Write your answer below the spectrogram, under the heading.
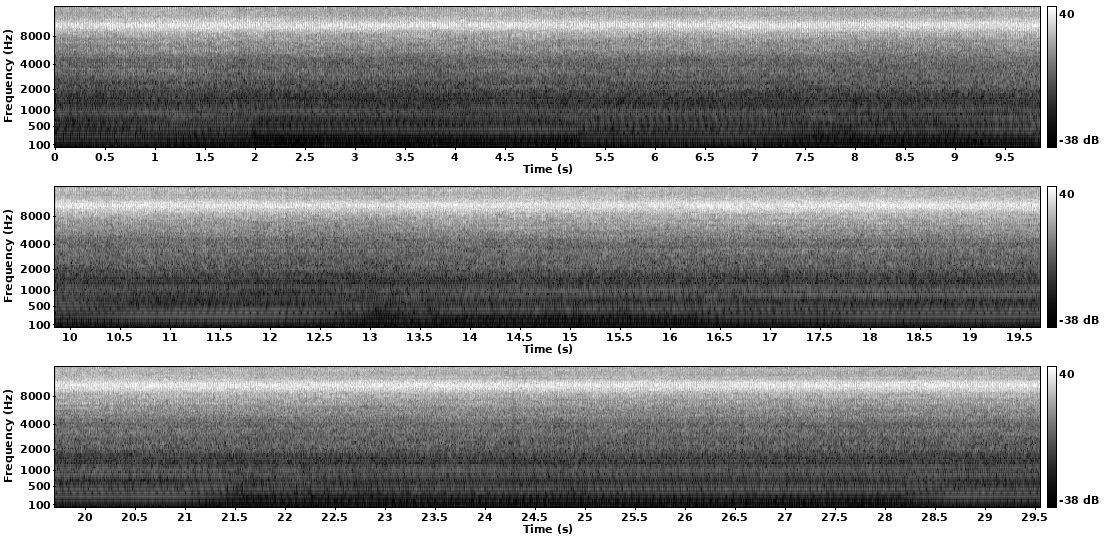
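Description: Vacuum cleaner motor running steadily and loudly, with suction noise at the hose nozzle as it is worked over a fabric sofa. Its whine shifts in pitch every few seconds.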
